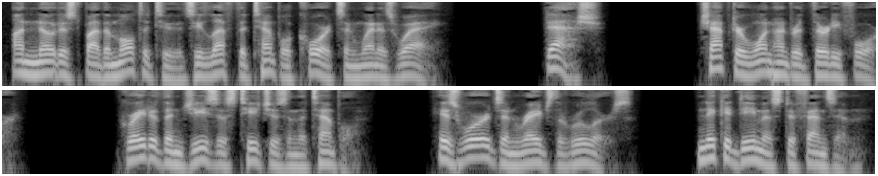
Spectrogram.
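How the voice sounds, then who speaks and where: A man with a fairly low voice narrates a religious text in a measured, even reading. The sound is dry and close to the mic, with no room around it. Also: no echo. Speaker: audiobook narrator.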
